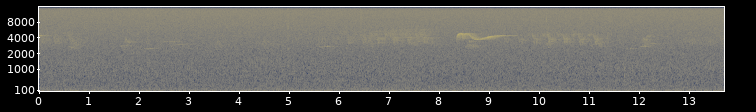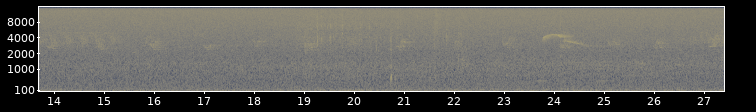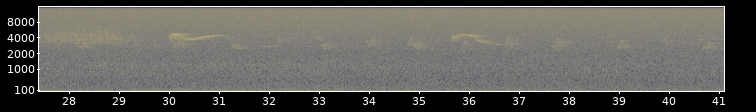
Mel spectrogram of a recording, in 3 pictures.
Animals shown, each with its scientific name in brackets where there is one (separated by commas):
Eastern Wood-Pewee (Contopus virens), Hermit Thrush (Catharus guttatus), Ovenbird (Seiurus aurocapilla), Red-eyed Vireo (Vireo olivaceus)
